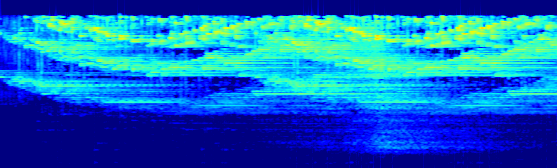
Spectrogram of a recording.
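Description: Tinkling wind chimes, many high overlapping notes ringing together, starting suddenly and filling out within the first second.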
